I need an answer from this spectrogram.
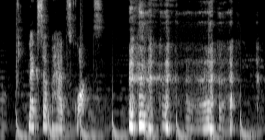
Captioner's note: cries into the void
